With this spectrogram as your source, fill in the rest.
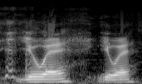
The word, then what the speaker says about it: Pyue: I'm here joined by Pyue. I keep mispronouncing it. Is it Just Pyue? call me Yue. Yue. You can ignore the P.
